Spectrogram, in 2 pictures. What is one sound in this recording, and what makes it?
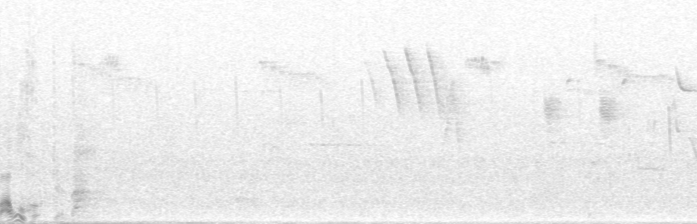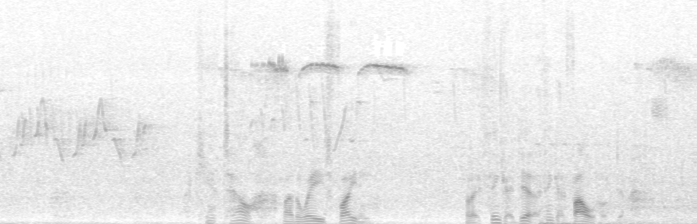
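Shallow river water ripples and laps gently close by.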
